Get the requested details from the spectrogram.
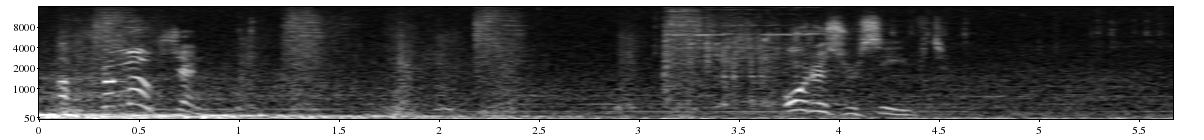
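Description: Magical game sound effects whoosh and chime.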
